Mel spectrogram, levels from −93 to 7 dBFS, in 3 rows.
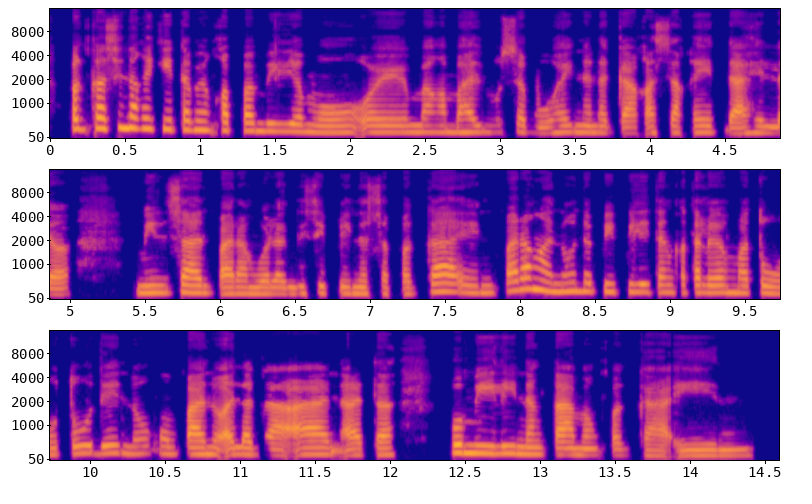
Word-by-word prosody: pag 280 - +5
kasi 300 0 +5
nakikita 280 -4 +2
mo 255 - +1
yung - - -16
kapamilya 220 -2 +1
mo 185 -1 -1
or 190 - 0
yung 190 0 -2
mga 190 -1 -3
mahal 190 0 0
mo 190 +1 -12
sa 190 -2 -4
buhay 175 +3 -5
na 185 -1 -2
nagkakasakit 180 +2 -2
dahil, 170 +2 0
ah, 170 - -6 0.5
minsan 205 0 +2
parang 175 0 +2
walang 175 0 -1
disiplina 180 -1 -4
sa - - -6
pagkain, 200 +3 +1
parang 290 +4 +4
ano 240 0 0
napipilitan 225 -2 -3
ka 220 - -5
talagang 205 0 +1
matuto 195 +1 -2
din 215 +1 -1
'no 200 +1 -7
kung 205 -1 -5
paano 190 0 +4
alagaan 185 +1 +2
at, 170 0 +1
ah, - - -5 0.4
pumili 215 -2 +4
ng 190 -1 0
tamang 175 -1 +2
pagkain. 155 -1 -4
190 Hz, 170 wpm, -22 LUFS, 180-215 Hz, 0.5 s, pag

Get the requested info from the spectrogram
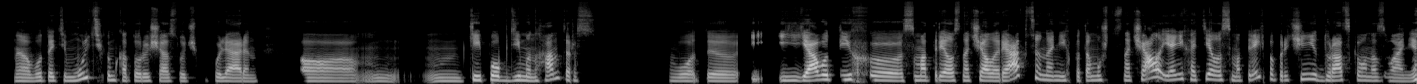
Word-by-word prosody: э, - - -3
а, 160 -1 0
вот 175 +3 -4
этим 175 -1 -2
мультиком, 225 - -2
который 170 -2 -3
щас 155 -1 -1
очень 155 -1 -7
популярен. 155 -4 0 0.4
А, 155 -1 -1
м, 150 -1 -10 0.2
м, 155 +1 -7
"Кейпопдимонхантерс". 195 - 0 0.7
Вот, 160 -1 -3
э, 155 -2 -1
и - - -6
и 185 - -2
я 185 +1 +7
вот 220 0 +4
их, 220 +1 -1 0.3
смотрела 185 0 +2
сначала, 180 -1 +2
реакцию 185 - +3
на 200 -1 0
них, 190 0 -5
потому 185 +2 -3
что - - -10
сначала 205 - +3
я 210 +2 +4
не 250 - -1
хотела 210 0 0
смотреть 210 - -3
по 240 - -4
причине 225 +4 -2
дурацкого 190 +1 0
названия. 165 -4 -2
180 Hz, 150 wpm, -23 LUFS, 160-200 Hz, 0.7 s, я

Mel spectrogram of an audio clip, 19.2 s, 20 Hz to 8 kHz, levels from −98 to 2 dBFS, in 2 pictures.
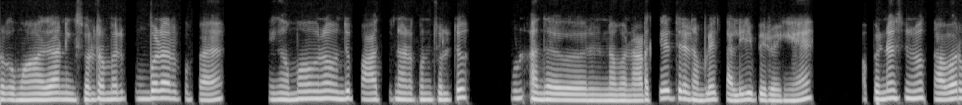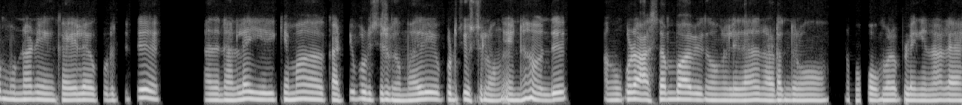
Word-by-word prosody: இருக்குமா, 175 -1 +1
அதான் 185 +2 +3
நீங்க 175 -1 -1
சொல்ற 185 +1 +1
மாரி 195 +1 0
கும்பலா 220 +2 +1
இருக்கப்ப, 190 -3 -9 0.7
எங்க 185 +1 -1
அம்மாவலாம் 210 +3 +1
வந்து 200 +1 +1
பார்த்து 185 +2 -3
நடக்கணும்னு 180 0 -1
சொல்ட்டு 180 +6 0 0.5
ஓ - - -5 0.2
அந்த 185 -1 +3 0.6
நம்ம 160 0 +2
நடக்கிறதே 175 +8 0
தெரியாது. 200 -4 +1
நம்மளே 175 +3 +1
தள்ளிட்டு 170 +3 +2
போயிருவாய்ங்க. 155 -2 0 0.7
அப்போ - - -17
என்ன 210 +3 +2
செய்வோம் 220 0 -1
கவர் 200 +4 +2
முன்னாடி 185 +1 +1
எங்க 170 -1 -1
கையில 170 +1 +2 0.2
கொடுத்துட்டு 190 +7 -4 0.6
அது 175 0 0
நல்லா 180 +4 +2
இருக்கமா 185 +2 +1 0.3
கட்டி 170 +4 -2
பிடிச்சிருக்கிற 180 -4 0
மாதிரி 180 +3 +3 0.2
பிடிச்சு 185 +1 -1
வச்சுடுவாங்க. 170 +1 -1
ஏன்னா 180 +6 +2
வந்து 170 +3 +1 0.5
அவங்க 170 -1 -2
கூட 195 - +5
அசம்பாவிதங்கள் 175 -2 +1
எதாவது 170 +2 +1
நடந்துடும். 165 0 +1 0.3
அப்போ 165 - -8
பொம்பள 170 0 +1
பிள்ளைங்கனால 160 0 0
180 Hz, 145 wpm, -18 LUFS, 170-190 Hz, 0.7 s, கூட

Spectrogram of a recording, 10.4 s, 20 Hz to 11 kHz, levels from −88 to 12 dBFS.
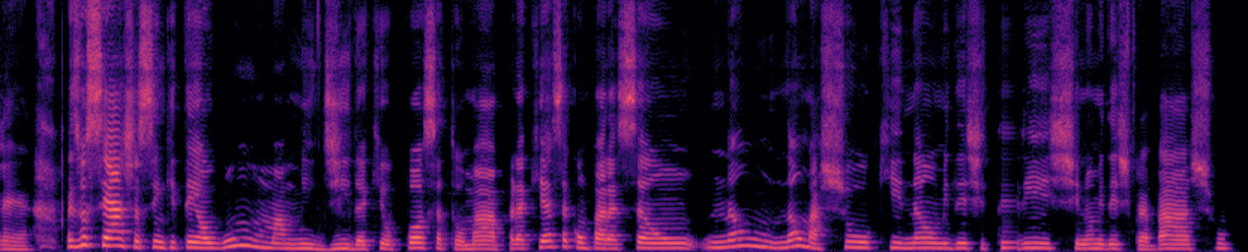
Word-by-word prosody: É. 160 -3 -6 0.3
Mas, 275 - +3
você 345 0 +6
acha, 310 -4 +9
assim, 255 -1 +2
que 230 0 -5
tem 240 0 +2
alguma 235 0 0
medida 185 -2 -3
que 190 +4 -4
eu 180 - -2
possa 220 +3 +1
tomar 180 -1 -2
pra 195 0 -1
que 195 +7 -4
essa 265 +1 +1
comparação 210 -1 +1
não 270 +4 -2
não 260 +7 0
machuque, 230 +1 -2
não 220 +1 -1
me 210 0 -3
deixe 210 -1 -4
triste, 215 -1 -4
não 195 +1 -3
me 190 - -2
deixe 190 0 -4
pra 170 -1 -2
baixo? 190 +3 -2
215 Hz, 165 wpm, -24 LUFS, 195-235 Hz, 0.3 s, acha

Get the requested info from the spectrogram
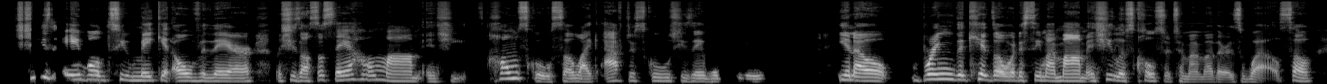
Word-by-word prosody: She's 310 +1 0 0.2
able 220 -2 +3
to 205 +1 +3
make 185 0 0
it - - 0
over 170 0 +1
there, 150 -1 0 0.2
but 160 - -8
she's 185 +2 +1
also 165 +5 0
a - - 0
stay-at-home 215 +1 +1
mom 155 -1 0
and 135 -1 -9
she 135 +1 -8 0.3
s - - -12
homeschools. 265 - +1
So, 140 +2 0
like, 125 -3 -2
after 175 0 -1
school, 160 0 -7
she's 150 -2 -8
able 140 -1 -4 0.2
to, 135 -2 -8 0.7
you 215 -1 +2
know, 170 -5 +5 0.2
bring 240 +5 +4
the 220 -1 +1
kids 215 0 +1
over - - +3
to 190 - -4
see 190 +2 +1
my 175 -2 +1
mom 165 -1 +5
and 160 - -3
she 230 +7 0
lives 165 -5 +1
closer 165 -1 -3
to 145 - -4
my 120 -1 -8
mother 120 -1 -8
as 115 +4 -2
well. 130 0 -6
So 145 -1 0
165 Hz, 200 wpm, -24 LUFS, 145-210 Hz, 0.7 s, know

